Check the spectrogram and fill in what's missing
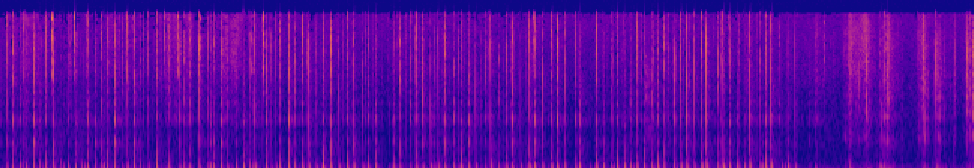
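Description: Long nails tap rapidly on the front cover of an ornate hardcover paper journal held upright. The result is a fast, steady stream of dull, low-pitched thuds with a light papery click. Near the end the tapping thins into softer, sparser taps.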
